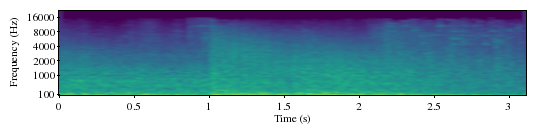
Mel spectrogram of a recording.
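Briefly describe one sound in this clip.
Rocks crash and crumble in a burst of debris.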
